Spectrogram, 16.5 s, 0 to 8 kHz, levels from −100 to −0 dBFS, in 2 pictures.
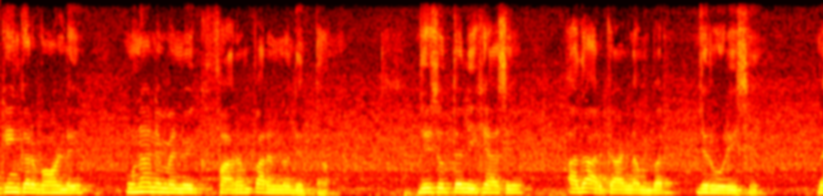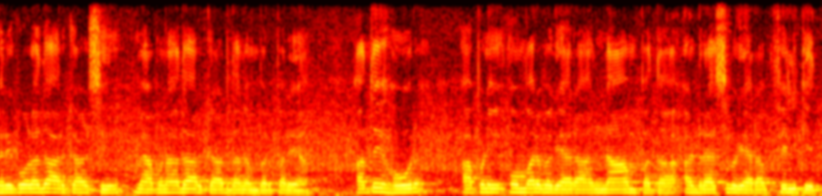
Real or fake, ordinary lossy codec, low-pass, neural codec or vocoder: real; none; none; none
